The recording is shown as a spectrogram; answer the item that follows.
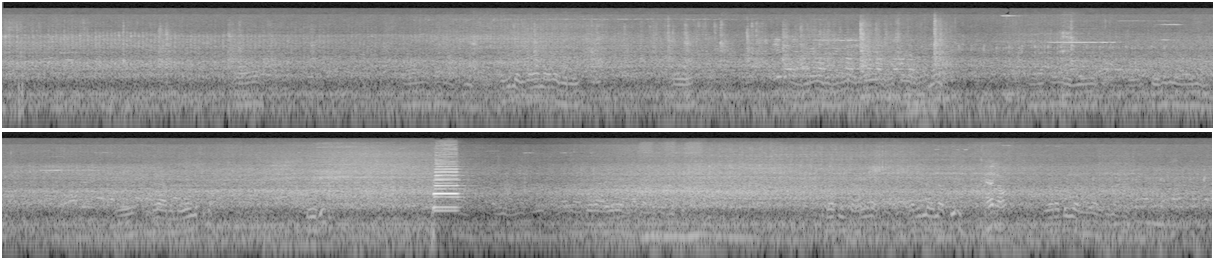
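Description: Busy city-street traffic: engines running at low speed, with people talking in the background. About two-thirds of the way through, a vehicle horn gives one short, loud honk.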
